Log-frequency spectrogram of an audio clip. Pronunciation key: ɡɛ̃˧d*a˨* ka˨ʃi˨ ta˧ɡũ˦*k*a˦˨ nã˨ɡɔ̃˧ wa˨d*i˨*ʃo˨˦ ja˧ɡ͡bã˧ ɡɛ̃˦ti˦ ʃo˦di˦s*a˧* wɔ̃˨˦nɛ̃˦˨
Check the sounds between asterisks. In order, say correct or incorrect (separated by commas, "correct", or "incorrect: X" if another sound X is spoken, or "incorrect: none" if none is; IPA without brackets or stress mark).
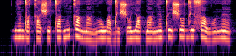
correct, correct, correct, incorrect: a˦˨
